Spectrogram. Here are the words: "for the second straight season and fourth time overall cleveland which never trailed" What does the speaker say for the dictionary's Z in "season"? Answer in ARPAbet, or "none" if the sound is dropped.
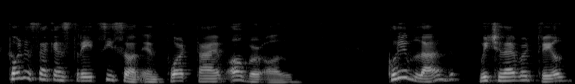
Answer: S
